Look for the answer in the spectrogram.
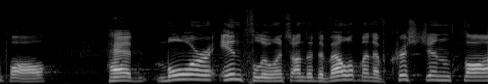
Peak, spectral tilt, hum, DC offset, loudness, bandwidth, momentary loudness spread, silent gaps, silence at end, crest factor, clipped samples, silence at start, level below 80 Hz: -10 dBFS; -5 dB/octave; none; under 0.1%; -29 LUFS; 15 kHz; 10 LU; none; 0 s; 18 dB; under 0.1%; 0 s; -82 dBFS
